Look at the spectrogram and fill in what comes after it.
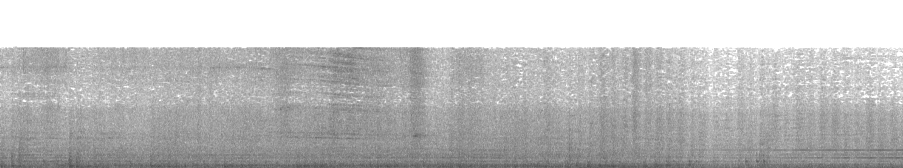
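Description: Freight train cars rolling past: a steady rumble of steel wheels on rail with the clickety-clack of wheels over rail joints. A high, steady squeal comes in near the end.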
